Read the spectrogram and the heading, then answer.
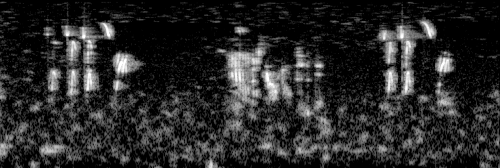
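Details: Rock Bunting (Emberiza cia) giving three short bursts of high, thin, clipped notes about a second and a half apart, fairly faint over a soft hiss of background noise.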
